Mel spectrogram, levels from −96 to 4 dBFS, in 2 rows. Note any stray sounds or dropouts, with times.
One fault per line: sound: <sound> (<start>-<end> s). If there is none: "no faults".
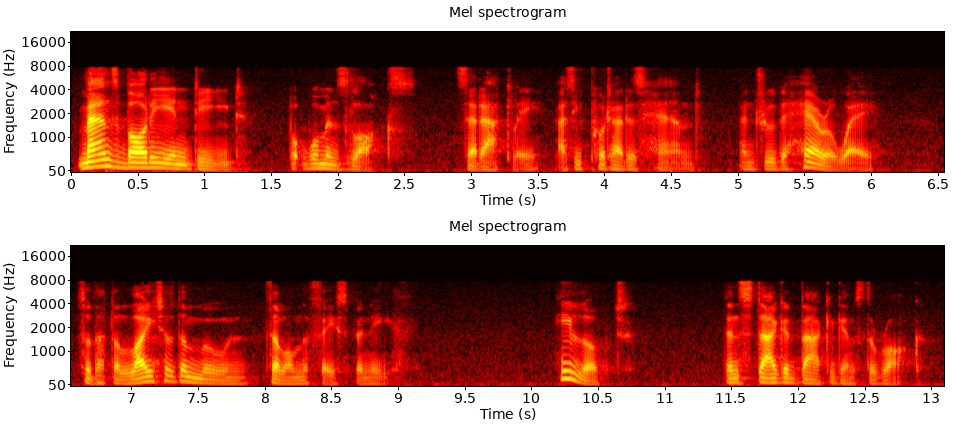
no faults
